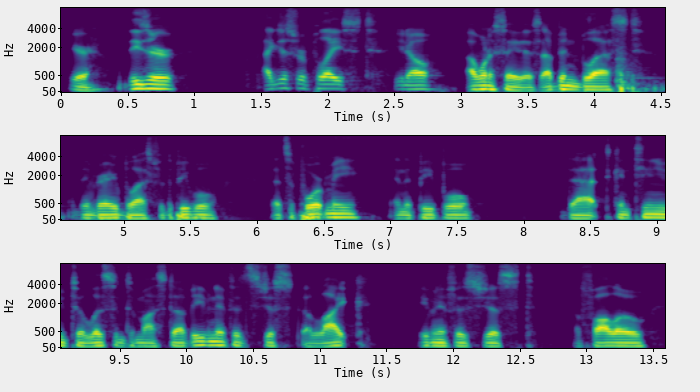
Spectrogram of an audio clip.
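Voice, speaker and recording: A man hosting a casual podcast interview in a studio, energetic and encouraging, talking in quick bursts. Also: extremely low pitch, no room sound. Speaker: podcast host. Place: podcast studio, in person with guest. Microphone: studio microphone.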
